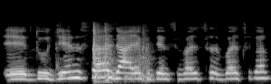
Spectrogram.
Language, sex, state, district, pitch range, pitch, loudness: Hindi, female, Bihar, Sitamarhi, 255-285 Hz, 265 Hz, -15 LUFS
